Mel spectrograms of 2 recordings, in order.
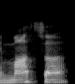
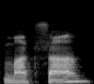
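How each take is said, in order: First: It is said with an American English pronunciation. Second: It is said with a Hebrew pronunciation. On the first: "Some Americans say matzah" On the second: "Officially in Hebrew, it's matzah"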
